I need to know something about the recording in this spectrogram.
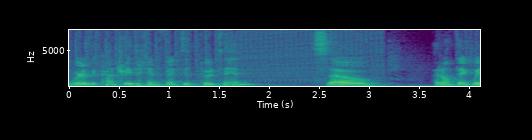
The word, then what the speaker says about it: poutine: poutine uh i've so i deliberately said putin because i'm told that's the correct way to say it the quebecois way to say it like you i in my day-to-day i say poutine but i thought that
